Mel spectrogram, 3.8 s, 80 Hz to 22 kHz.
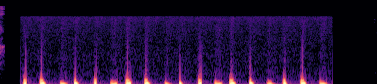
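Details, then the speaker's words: Fast heartbeat, about 110 a minute, with a soft third sound after each beat pair; a gallop rhythm, S3 paired with tachycardia as in heart failure. "now a true gallop rhythm is when s3 is paired with tachycardia and this happens in heart failure it sounds very similar to what I just played you just a little bit faster and this is due to the tachycardia"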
